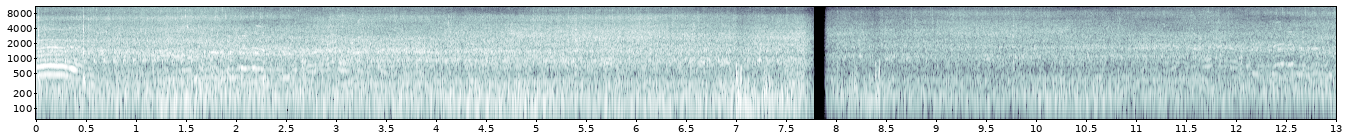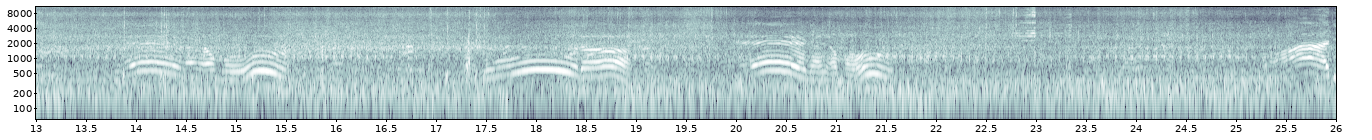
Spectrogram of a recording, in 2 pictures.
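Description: Crew hauling a fishing net by hand on a boat at sea: a steady noise of the boat and sea water, with several drawn-out, rising-and-falling calls from the crew in the second half. The sound cuts out sharply for an instant about eight seconds in and is quieter afterwards.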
